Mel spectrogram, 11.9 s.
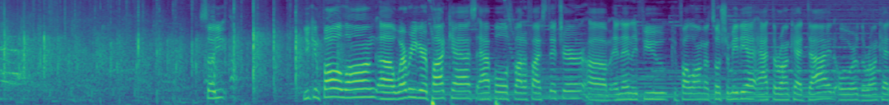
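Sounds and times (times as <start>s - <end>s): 
audience applause: 0.0s - 5.3s
speech: 2.8s - 3.2s, 4.0s - 11.8s.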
